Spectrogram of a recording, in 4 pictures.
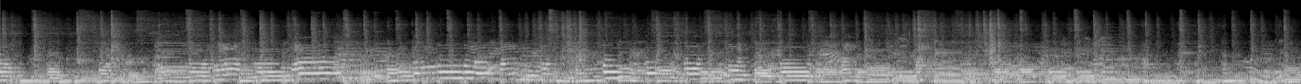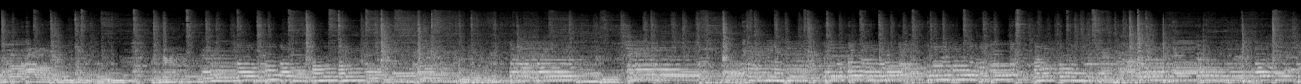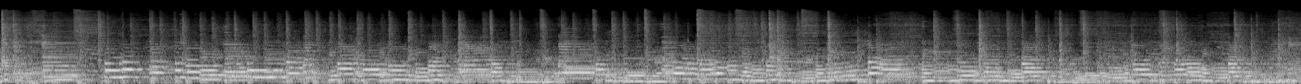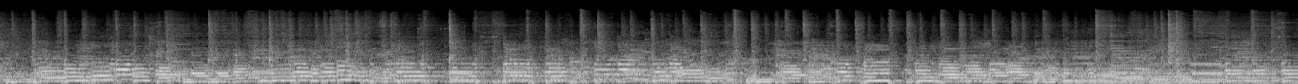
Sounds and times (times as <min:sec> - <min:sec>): Bass guitar: 0:00.0 - 0:52.0
Bowed string instrument: 0:00.0 - 0:52.0
Drum kit: 0:00.0 - 0:52.0.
